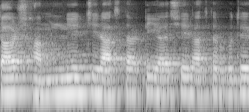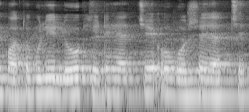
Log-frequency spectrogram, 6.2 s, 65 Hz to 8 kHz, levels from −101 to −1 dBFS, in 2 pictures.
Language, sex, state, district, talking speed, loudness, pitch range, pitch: Bengali, male, West Bengal, North 24 Parganas, 155 wpm, -17 LUFS, 130-145 Hz, 140 Hz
